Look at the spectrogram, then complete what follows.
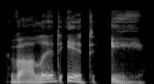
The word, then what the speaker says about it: validity: Make sure you put the stress on the second syllable of validity. Valid it e.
